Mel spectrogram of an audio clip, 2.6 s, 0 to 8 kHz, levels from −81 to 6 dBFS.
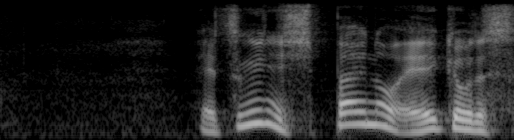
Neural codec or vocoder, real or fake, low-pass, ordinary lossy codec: none; real; 7.2 kHz; AAC, 48 kbps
